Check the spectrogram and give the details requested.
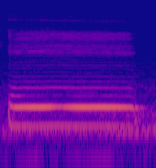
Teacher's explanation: اسی طرح یہ قاعدہ ایک ذہن میں رکھ لیں کہ جب بھی یا ساکن ہوگی اور یا ساکن سے پہلے حرف کے نیچے زیر ہوگی تو وہ یا مدہ کہلائے گی۔ یا مدہ کی مقدار 1 سیکنڈ کے برابر کھینچ کر پڑھتے ہیں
